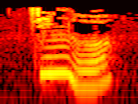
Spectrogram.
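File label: "金额", Mandarin Chinese; hsk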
